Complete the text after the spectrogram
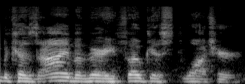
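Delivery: ordinary delivery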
